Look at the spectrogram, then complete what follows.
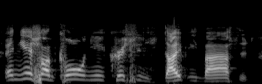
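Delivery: normal talking voice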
